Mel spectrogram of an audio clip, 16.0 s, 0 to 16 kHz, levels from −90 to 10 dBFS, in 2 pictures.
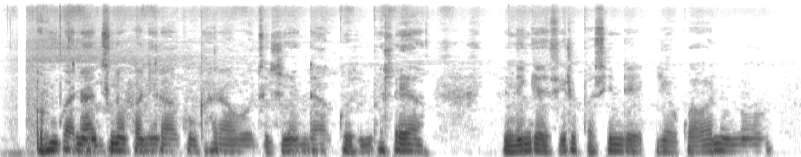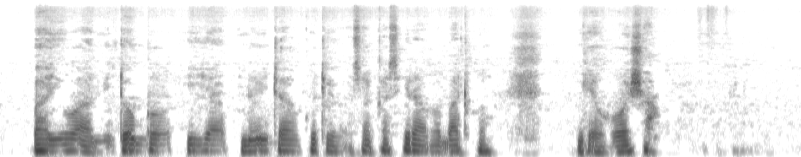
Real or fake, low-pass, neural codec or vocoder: fake; 14.4 kHz; vocoder, 44.1 kHz, 128 mel bands every 256 samples, BigVGAN v2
